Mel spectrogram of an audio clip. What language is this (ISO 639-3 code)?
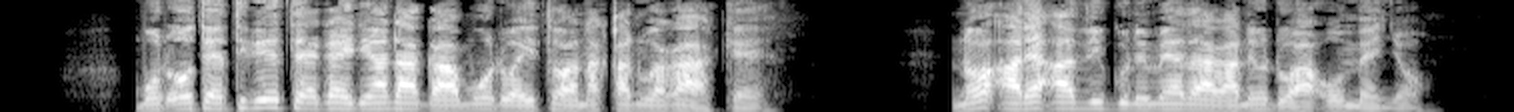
kik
